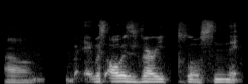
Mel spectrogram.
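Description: A man's voice: mid-range voice, normal speed, dark tone. A young man answers interview questions in an earnest, searching way, often doubling back on his words. His voice comes through a dull, lo-fi remote connection with a faint hiss behind it. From Barbados. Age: 20s. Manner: earnest, repeats words while searching for phrasing. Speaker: guest. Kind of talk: casual interview talk.

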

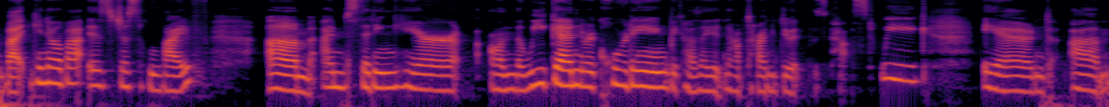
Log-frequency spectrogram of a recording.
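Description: A young woman chats her way through a solo podcast at an unhurried pace, her voice on the lower side. She sounds stuffy and congested from a cold. She rambles easily, filling pauses with fillers and soft laughs. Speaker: podcast host. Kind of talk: casual solo podcast chat.

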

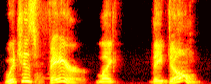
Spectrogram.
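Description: Bright, forceful man telling anecdotes. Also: high-pitched, wildly swooping pitch, takes it slowly, slightly rough. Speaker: teacher. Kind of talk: casual podcast storytelling.

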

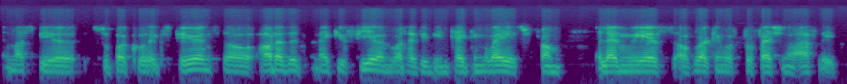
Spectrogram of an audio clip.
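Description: A man co-hosting a podcast, welcoming a guest and asking measured, slightly formal questions. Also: low-pitched, completely flat delivery, creaky, breathy edge. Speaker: podcast co-host. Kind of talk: podcast interview. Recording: tinny phone-like audio.

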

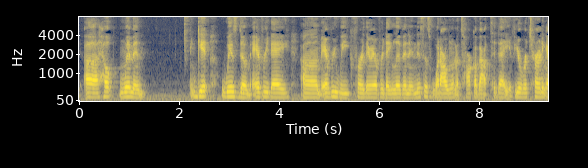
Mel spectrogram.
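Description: A woman hosting a faith-based podcast, upbeat and emphatic, a bit congested and nasal. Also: low voice. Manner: upbeat, emphatic, repeats for stress. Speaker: podcast host.

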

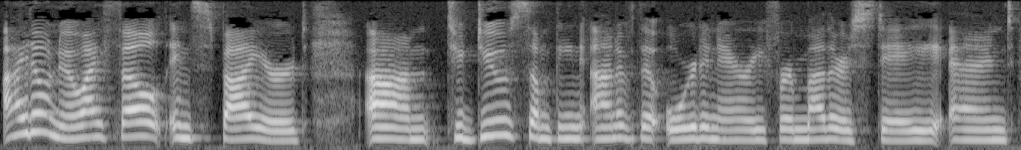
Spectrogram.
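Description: A woman's voice: a little high, steady tone, a little slow, clean tone. A woman from Mexico in her thirties or forties giving an earnest, conversational sermon, telling personal stories with frequent fillers and restarts. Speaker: church speaker.

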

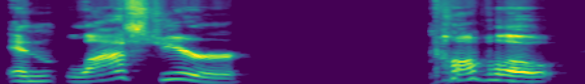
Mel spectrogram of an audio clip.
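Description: Higher-pitched male sports interview host. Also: animated, drawn-out words, fairly bright tone. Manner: chummy, addresses guest as buddy. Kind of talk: conversational sports interview hosting.

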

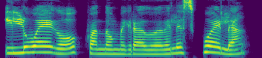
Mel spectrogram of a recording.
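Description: Young woman, softened Dominican accent, mid-range voice, casual interview guest, dry recording. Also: mid-range voice, normal speed, dry recording. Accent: Dominican, softened toward neutral Spanish. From Dominican Republic. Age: young adult.

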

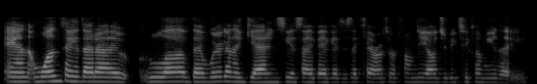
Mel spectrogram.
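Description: A woman with a Brazilian Portuguese accent, co-hosting a podcast in a halting, casual way, with many fillers and restarts. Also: medium pitch, completely flat delivery, darkish tone. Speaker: podcast co-host. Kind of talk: casual recap chat. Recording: slightly dull lo-fi audio.

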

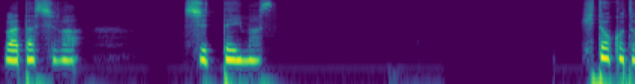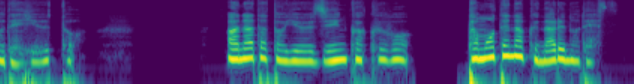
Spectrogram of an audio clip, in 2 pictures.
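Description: A woman voicing a grown woman who writes to her past self, speaking softly and gravely, often near a whisper. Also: medium pitch, steady tone, takes it slowly, long pauses, dry recording, studio quality. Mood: earnest. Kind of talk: voice drama letter monologue.

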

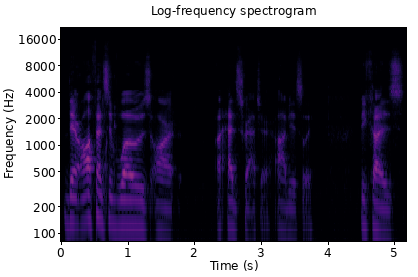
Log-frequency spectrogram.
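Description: New guy cohosting, bright low voice, jokey hype man energy. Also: measured pace. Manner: joking, hype. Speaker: podcast co-host, audio engineer. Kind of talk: casual sports chat.

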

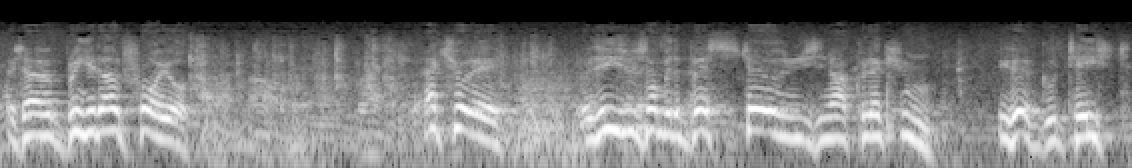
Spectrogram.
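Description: A polite shop clerk, smooth salesman talk, mellow voice a bit high, lo-fi old radio. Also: a little slow, pauses often. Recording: dull lo-fi 1970s radio drama.

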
